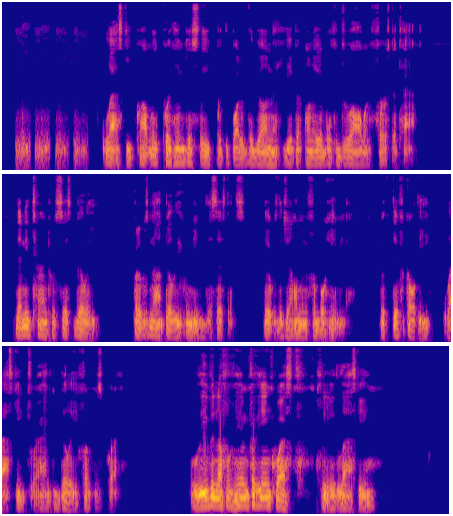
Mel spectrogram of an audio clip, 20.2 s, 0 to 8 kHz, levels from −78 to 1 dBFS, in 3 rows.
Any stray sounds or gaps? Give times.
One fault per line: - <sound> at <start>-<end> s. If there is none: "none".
- laugh at 0.2-1.3 s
